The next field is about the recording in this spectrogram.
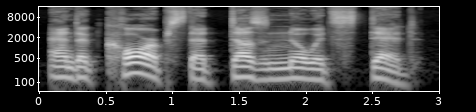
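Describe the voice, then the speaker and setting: A man's voice: medium pitch, takes it slowly, darkish tone, dry recording, studio quality, natural voice. A man voicing a cold, haughty, godlike swordsman villain with an imperious, disdainful delivery in a battle story.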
